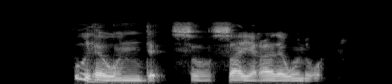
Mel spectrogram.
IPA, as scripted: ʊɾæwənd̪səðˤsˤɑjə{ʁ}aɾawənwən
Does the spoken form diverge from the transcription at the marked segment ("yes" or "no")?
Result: no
